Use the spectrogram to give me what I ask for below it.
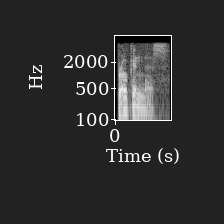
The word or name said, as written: brokenness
